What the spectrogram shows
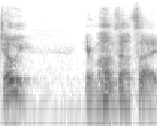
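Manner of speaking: loud voice, words broken up by laughter. Retelling how a friend warned him his mom was outside: imitating laughing while talking.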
